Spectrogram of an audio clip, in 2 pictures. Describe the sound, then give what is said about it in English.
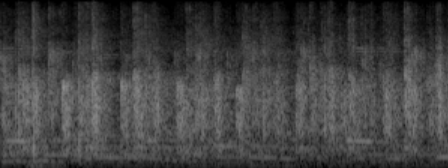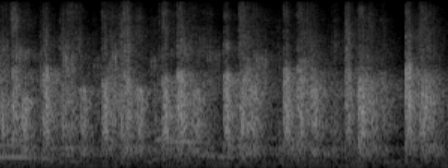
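A church audience clapping their hands to the Lord in a dense, continuous wash of applause that holds steady for the whole stretch, with faint voices mixed underneath. “Well, clap your hands to the Lord tonight.”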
